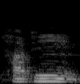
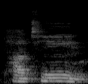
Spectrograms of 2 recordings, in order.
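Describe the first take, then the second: The two takes are said the same way.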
